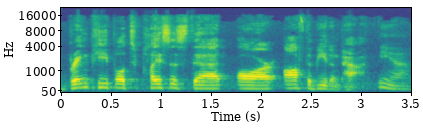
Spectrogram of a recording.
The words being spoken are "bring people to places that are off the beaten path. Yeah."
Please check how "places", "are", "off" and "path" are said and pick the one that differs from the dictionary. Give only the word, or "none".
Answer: none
